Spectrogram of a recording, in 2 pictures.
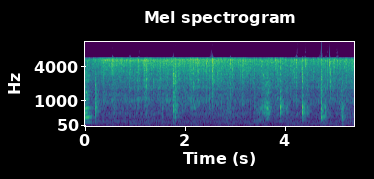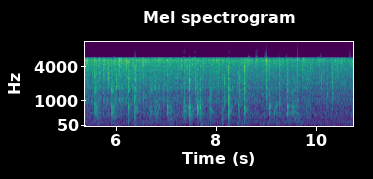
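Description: Hot oil sizzling in a frying pan as egg-coated rice goes in on top of diced Spam and vegetables, with a steady hiss and many small crackles throughout.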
